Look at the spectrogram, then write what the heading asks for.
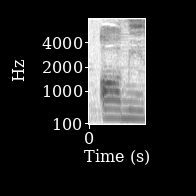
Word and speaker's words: AAMY: this is the new Ami set and it is spelled Amy with two A's but the Katakana is Ami so I'm gonna pronounce it that way because it's a Japanese artist and I feel like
